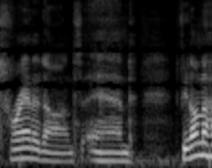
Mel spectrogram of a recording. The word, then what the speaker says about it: Pteranodons: so these are called Pteranodons and if you don't know how to wear an Adonis spelled it spelled with a P it's ridiculous it's got a silent P just like boom bogna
